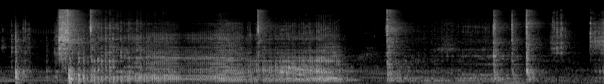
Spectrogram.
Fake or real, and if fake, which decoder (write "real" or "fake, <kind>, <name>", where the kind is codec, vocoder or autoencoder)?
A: real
